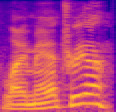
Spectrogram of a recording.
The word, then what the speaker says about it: Lymantria: Lymantria?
